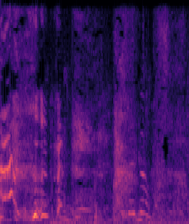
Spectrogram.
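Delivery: high, breathy giggle; surprised happy giggle; high laugh. Real, not acted. Greeting friend.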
